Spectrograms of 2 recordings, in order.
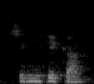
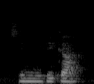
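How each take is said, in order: The two takes are said the same way.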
